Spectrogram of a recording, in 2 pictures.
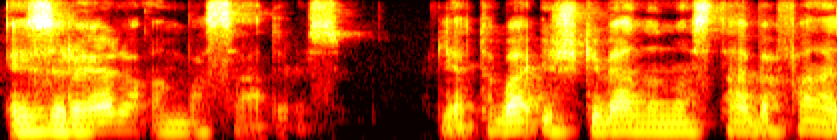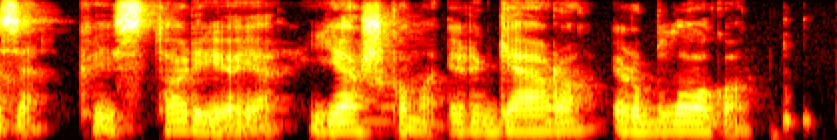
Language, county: Lithuanian, Kaunas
